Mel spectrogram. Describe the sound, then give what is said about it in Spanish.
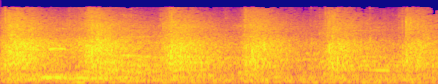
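An audience at the Gran Teatro España cheering and celebrating after a pasodoble, a loud, sustained roar of many voices that swells in repeated waves. “Mira, mira el público del Gran Teatro España, cómo lo agradece y lo celebra.”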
